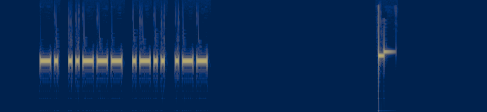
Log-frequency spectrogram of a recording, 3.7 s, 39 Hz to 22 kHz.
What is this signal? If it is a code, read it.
Morse code, heard as a keyed tone, about 44 wpm, 700 Hz. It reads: N2LW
